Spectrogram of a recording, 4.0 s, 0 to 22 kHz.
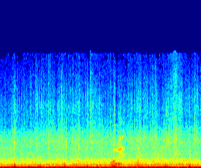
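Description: Steady low drone of a Citroën C4 Grand Picasso HDi diesel cruising at motorway speed, about 118 km/h, heard from inside the cabin: engine and tyre noise on a wet road.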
